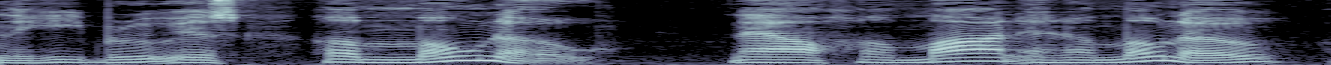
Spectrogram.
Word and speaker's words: Haman: The Hebrew for Haman, and of course Haman is how I'm pronouncing it in English. The Hebrew is Haman.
